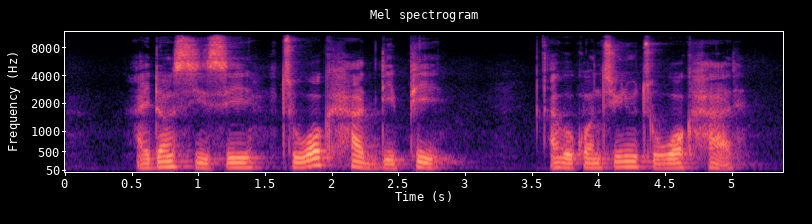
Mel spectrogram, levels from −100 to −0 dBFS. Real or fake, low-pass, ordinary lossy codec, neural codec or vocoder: real; 10.8 kHz; none; none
